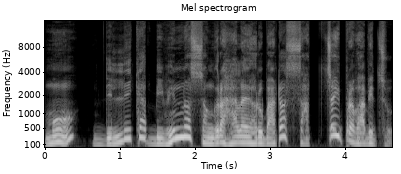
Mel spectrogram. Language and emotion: Nepali, surprised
